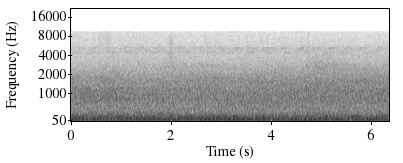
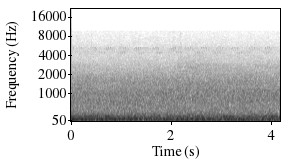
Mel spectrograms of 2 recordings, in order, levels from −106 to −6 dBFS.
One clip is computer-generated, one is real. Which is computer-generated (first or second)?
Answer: first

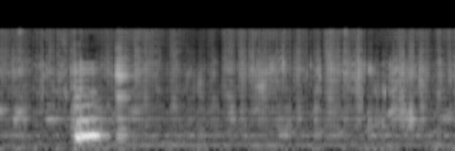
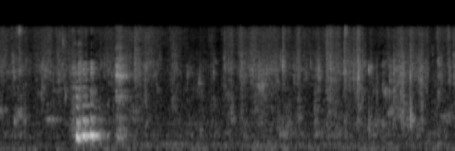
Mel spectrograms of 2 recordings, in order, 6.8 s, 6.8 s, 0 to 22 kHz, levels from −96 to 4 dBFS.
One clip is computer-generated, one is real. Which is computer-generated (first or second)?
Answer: first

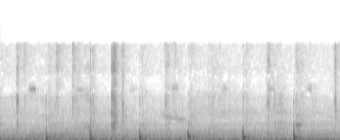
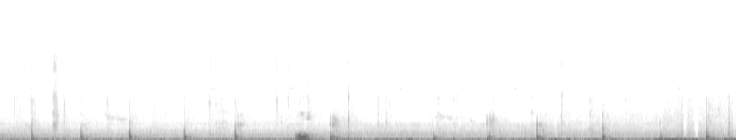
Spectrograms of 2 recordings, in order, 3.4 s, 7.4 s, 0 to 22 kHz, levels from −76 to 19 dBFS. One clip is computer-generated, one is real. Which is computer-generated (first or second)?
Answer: first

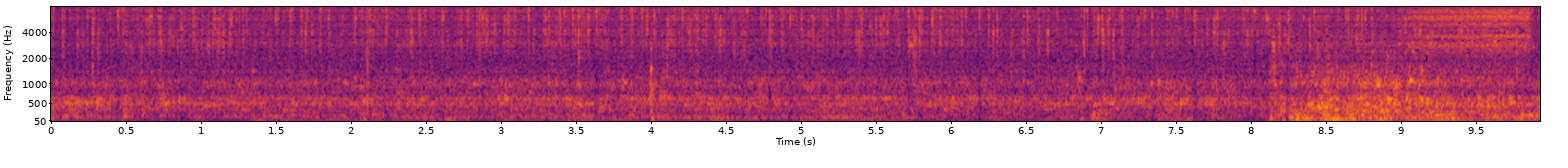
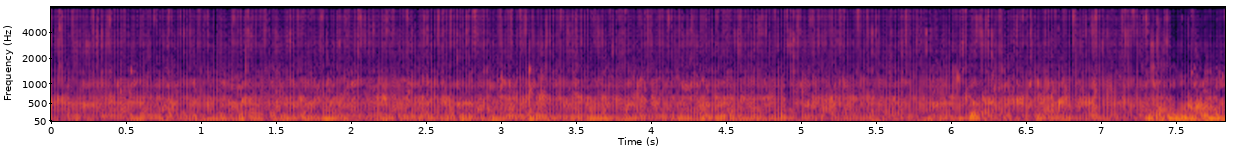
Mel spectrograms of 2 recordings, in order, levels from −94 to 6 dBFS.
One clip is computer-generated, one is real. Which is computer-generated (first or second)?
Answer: second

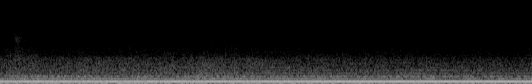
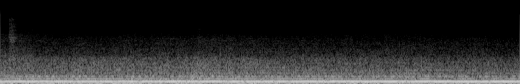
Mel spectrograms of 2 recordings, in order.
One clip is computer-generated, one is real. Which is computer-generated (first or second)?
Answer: second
